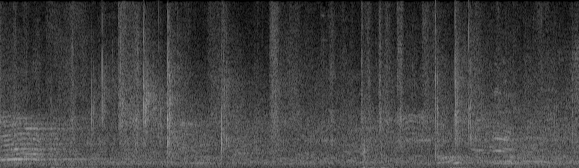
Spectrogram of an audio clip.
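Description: Kickboxing bout on foam mats: a few dull thumps from feet and kicks landing, with some short sharp slaps, under shouting voices.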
